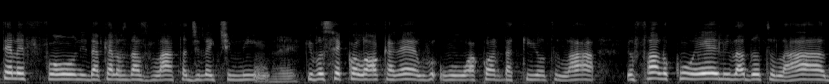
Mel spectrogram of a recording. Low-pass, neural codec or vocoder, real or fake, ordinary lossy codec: none; codec, 16 kHz, 4.8 kbps, FACodec; fake; none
